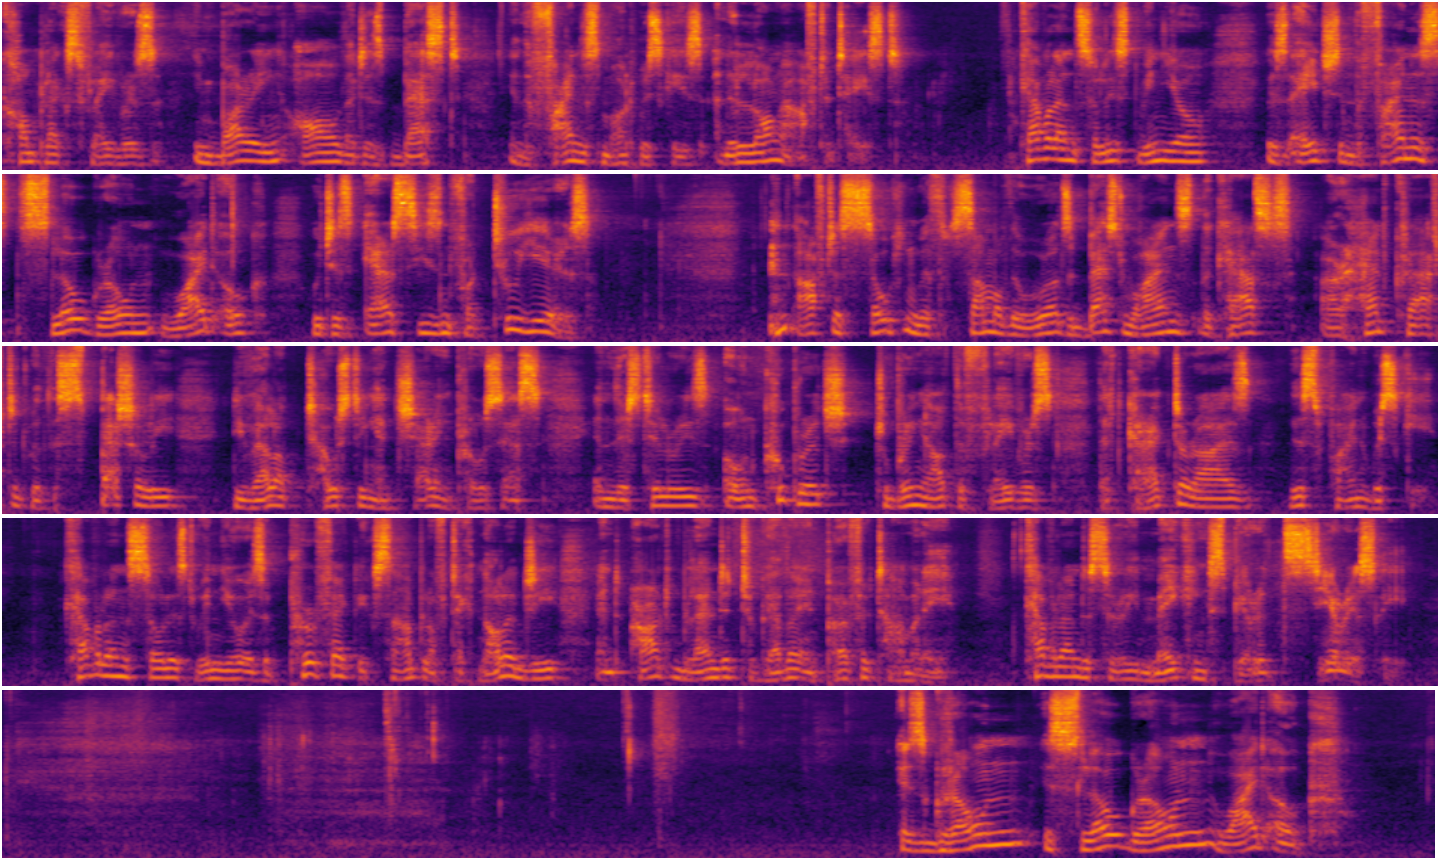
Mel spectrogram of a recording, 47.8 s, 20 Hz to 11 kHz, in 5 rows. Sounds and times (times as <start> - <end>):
Speech: 0.0 - 6.1, 6.7 - 13.6, 14.7 - 38.2, 44.2 - 47.4.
